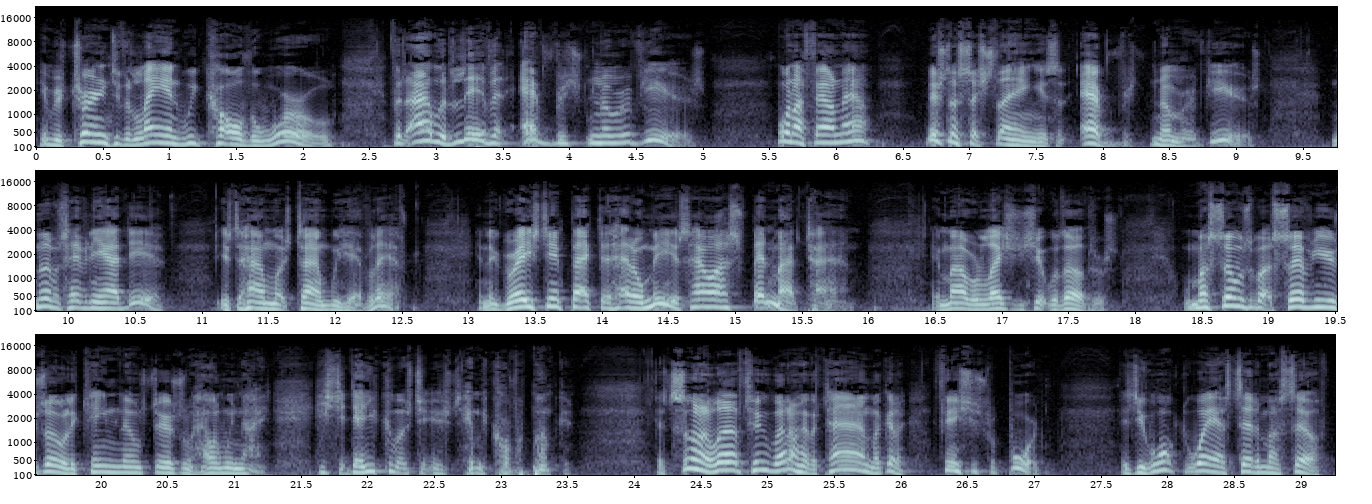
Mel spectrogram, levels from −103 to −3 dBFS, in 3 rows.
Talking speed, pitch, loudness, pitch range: 240 wpm, 175 Hz, -27 LUFS, 140-205 Hz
